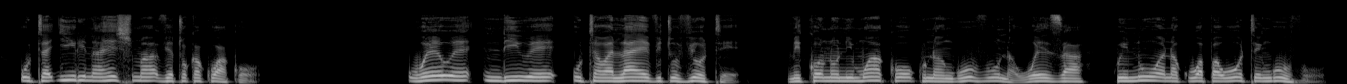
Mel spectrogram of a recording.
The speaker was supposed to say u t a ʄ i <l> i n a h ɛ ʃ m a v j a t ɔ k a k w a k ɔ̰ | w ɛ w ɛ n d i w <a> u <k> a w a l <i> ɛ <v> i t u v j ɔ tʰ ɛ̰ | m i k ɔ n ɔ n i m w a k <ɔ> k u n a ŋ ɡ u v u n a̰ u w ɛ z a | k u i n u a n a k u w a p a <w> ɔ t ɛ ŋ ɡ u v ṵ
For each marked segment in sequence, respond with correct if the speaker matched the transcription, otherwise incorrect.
incorrect: ɾ, incorrect: ɛ, incorrect: t, incorrect: a, correct, correct, correct

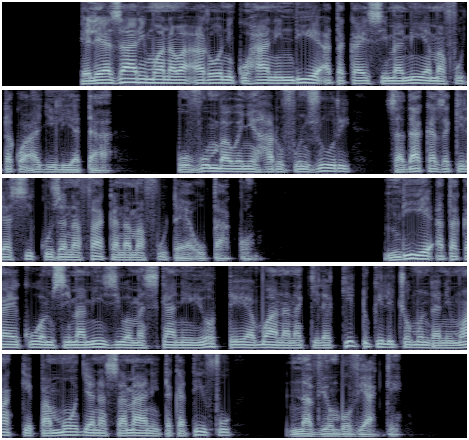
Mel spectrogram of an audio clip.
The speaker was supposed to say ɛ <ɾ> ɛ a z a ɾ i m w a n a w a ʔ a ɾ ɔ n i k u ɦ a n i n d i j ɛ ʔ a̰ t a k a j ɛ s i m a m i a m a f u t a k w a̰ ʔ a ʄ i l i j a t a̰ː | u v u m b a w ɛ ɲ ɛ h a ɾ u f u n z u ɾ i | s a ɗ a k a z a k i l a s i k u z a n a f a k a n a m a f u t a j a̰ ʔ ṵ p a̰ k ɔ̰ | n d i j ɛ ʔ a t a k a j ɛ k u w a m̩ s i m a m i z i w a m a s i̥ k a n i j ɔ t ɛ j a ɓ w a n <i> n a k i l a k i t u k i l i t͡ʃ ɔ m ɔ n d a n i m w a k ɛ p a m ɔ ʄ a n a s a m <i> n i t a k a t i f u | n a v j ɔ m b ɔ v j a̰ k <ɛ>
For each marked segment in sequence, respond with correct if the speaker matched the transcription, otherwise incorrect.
incorrect: l, incorrect: a, incorrect: a, correct

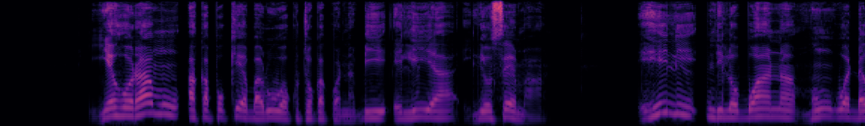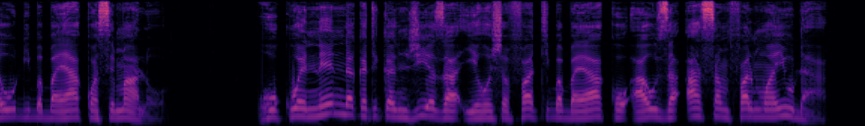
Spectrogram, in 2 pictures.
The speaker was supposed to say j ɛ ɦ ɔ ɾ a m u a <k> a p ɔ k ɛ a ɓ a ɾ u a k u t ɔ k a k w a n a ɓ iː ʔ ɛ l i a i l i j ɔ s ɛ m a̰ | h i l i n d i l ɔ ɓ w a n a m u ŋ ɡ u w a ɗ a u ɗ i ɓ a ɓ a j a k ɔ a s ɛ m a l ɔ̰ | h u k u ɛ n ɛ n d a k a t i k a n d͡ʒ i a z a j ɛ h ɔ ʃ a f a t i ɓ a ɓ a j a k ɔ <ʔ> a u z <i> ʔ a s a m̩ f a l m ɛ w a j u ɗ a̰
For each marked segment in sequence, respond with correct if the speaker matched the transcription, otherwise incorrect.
correct, correct, incorrect: a

